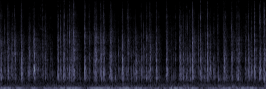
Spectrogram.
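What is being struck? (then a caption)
Plastic computer keyboard with round keycaps. Fingertips of both hands type in fast taps on a full-size plastic typewriter-style computer keyboard with round retro keycaps in peach and cream, lying on a white cloth. A steady run of short, dry clicks centered in the mids with some bright edges, each tap dying away almost instantly.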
